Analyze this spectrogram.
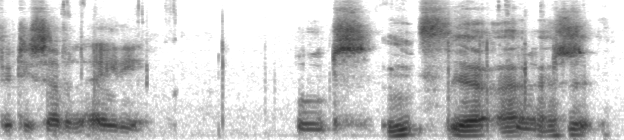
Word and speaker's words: Uz: Oots. Strong's H 5780. Oots. Yeah. That's it. It's only one way to pronounce that one.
